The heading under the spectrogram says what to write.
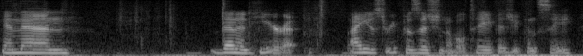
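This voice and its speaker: Speaking at a moderate pace with long, frequent pauses, a woman uses ordinary pitch variation in a space with audible room echo. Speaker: scrapbooking crafter. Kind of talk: tutorial. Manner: casual, rambling with fillers.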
